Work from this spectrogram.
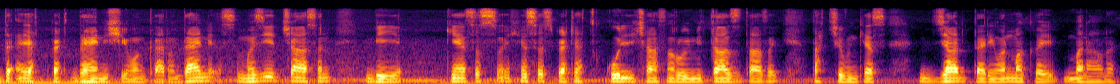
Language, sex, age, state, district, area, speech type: Kashmiri, male, 18-30, Jammu and Kashmir, Anantnag, rural, spontaneous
